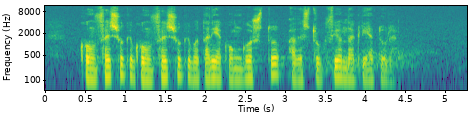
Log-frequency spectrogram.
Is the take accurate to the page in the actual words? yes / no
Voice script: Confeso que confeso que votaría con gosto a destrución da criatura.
yes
